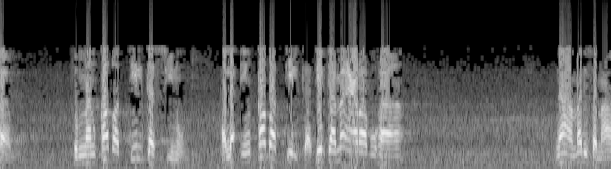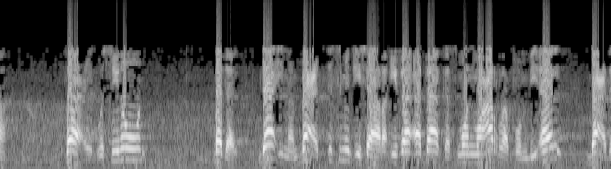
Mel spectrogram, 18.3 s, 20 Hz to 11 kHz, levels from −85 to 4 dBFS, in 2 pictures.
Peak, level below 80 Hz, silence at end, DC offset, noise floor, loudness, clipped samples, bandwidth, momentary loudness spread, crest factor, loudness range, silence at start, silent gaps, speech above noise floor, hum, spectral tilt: 0 dBFS; -40 dBFS; 0 s; 1%; -35 dBFS; -10 LUFS; 1%; 11 kHz; 11 LU; 12 dB; 5 LU; 0 s; none; 25 dB; none; -4.5 dB/octave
